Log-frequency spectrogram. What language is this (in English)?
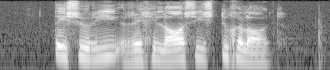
Afrikaans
